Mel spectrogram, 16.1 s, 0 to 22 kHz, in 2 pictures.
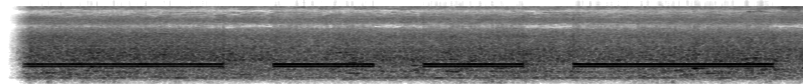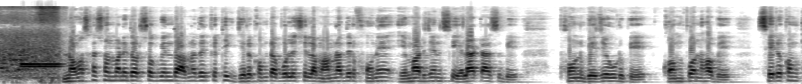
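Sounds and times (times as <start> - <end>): steady noisy buzz: 0.1 - 8.8
smartphone emergency alert tones: 0.2 - 8.7.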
